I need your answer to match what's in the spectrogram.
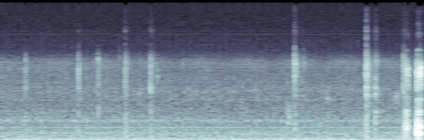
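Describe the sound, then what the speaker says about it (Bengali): Someone types on a computer keyboard while filling in a Microsoft Word table, with sparse, quiet clicks spaced a few tenths of a second apart. A quicker cluster of keystrokes ends with a louder key press, and no voice is heard. "ট্যাব কি প্রেস করে পরেরটায় যাই"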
